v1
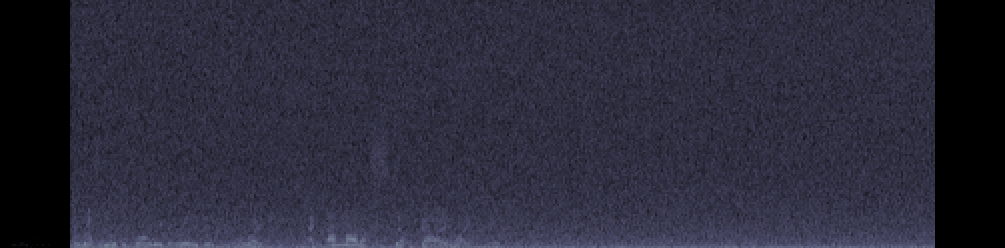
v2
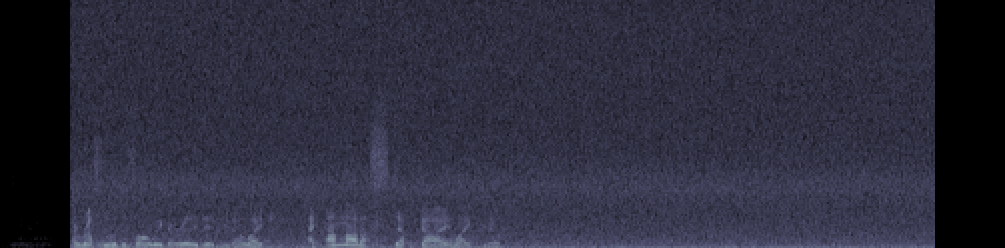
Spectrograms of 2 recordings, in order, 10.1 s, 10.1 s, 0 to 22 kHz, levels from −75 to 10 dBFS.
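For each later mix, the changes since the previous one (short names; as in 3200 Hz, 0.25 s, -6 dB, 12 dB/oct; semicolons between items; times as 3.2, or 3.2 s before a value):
speech +7.0 dB; master: add bell 5600 Hz +5 dB 0.7 oct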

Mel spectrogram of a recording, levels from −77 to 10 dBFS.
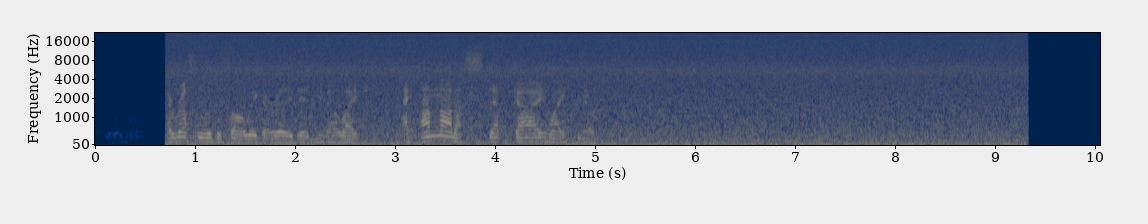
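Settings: speech: send -11.5 dB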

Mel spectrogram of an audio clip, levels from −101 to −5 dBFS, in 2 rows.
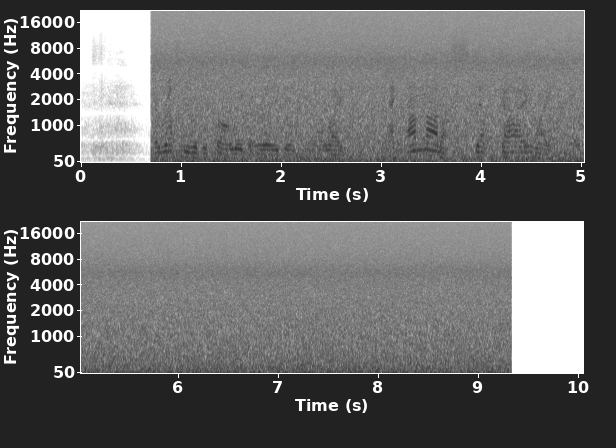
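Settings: background +6.5 dB; master: add high shelf 11000 Hz -5 dB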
